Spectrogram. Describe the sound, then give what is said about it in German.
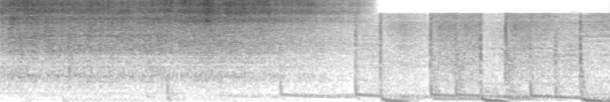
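Food sizzling in a pan as it is quickly fried, a steady bright hiss throughout, joined in the second half by several sharp clinks or scrapes from stirring. “Und ganz schnell muss es braten werden, nicht allzu lange.”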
